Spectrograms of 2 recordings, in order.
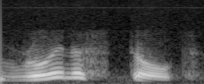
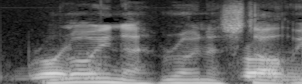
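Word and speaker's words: Roine Stolt: But it's going to be Royner Stolt. That's how to pronounce it. – Royner Stolt, yeah.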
